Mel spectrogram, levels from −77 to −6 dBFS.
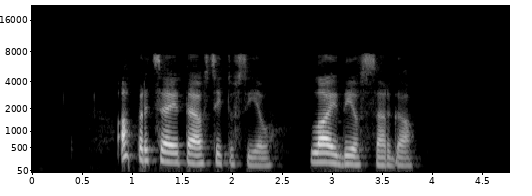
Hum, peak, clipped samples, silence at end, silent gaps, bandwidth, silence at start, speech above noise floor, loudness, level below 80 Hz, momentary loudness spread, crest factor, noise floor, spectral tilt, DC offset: none; -6 dBFS; under 0.1%; 1 s; none; 8 kHz; 0.9 s; 61 dB; -25 LUFS; -70 dBFS; 16 LU; 22 dB; -86 dBFS; -4.5 dB/octave; under 0.1%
